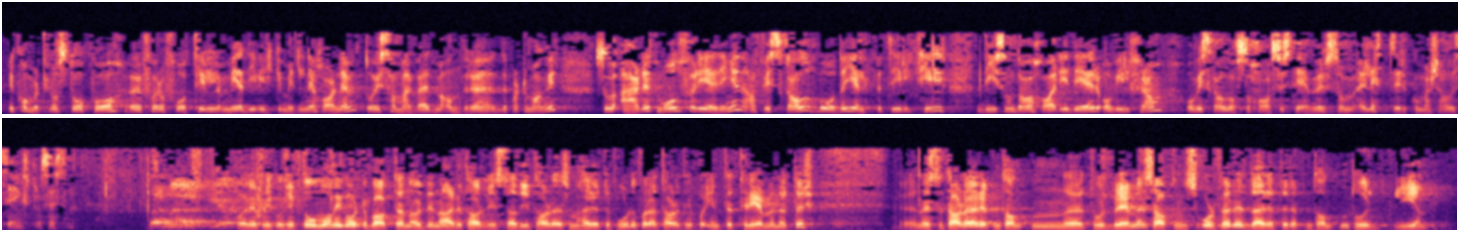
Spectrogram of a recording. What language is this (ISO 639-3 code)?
nor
